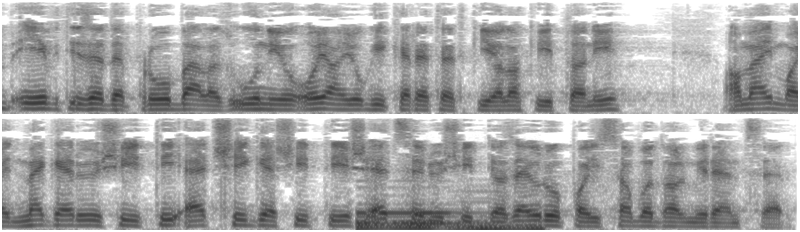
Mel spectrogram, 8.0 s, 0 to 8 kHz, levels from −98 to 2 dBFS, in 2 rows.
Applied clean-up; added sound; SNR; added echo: none; Piano; -1 dB; none.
